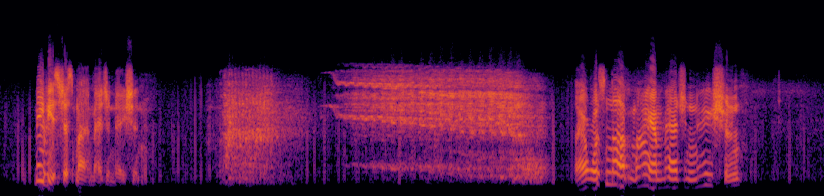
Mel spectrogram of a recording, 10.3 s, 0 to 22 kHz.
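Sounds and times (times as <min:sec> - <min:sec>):
speech: 0:00.5 - 0:02.0, 0:07.2 - 0:09.4
horse neighing: 0:02.8 - 0:06.9.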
